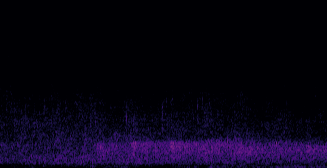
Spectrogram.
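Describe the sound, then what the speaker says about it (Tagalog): Applause at a Lenten recollection gathering, a soft, continuous patter of many hands clapping, distant and fairly faint, swelling slightly midway with no clear speech over it. "palakpak pa kayo"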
